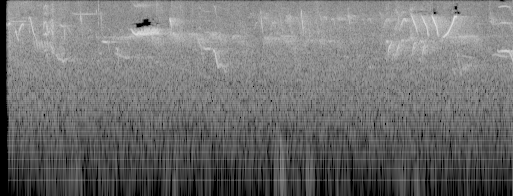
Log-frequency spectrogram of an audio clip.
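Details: A Gray Catbird singing at Morgans Point: a rambling run of varied squeaky, scratchy and whistled notes, each brief and changing in pitch, over a steady hiss of background noise.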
